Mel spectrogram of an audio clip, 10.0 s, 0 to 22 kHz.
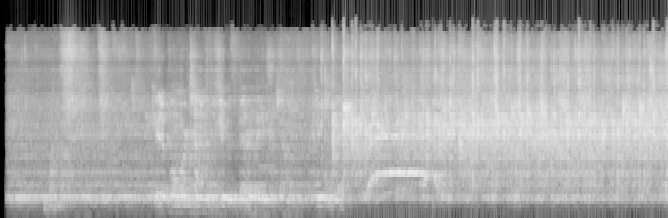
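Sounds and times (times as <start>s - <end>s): audience noise: 4.6s - 10.0s.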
